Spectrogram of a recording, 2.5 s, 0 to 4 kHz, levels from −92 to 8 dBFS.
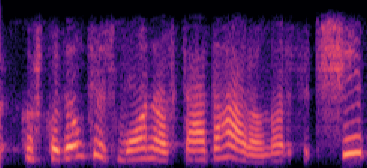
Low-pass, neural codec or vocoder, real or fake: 3.6 kHz; codec, 16 kHz, 1.1 kbps, Voila-Tokenizer; fake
